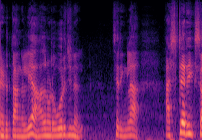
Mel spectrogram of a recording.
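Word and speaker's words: Asterix: For example, 2 வருஷத்துக்கு ஒரு தடவை ஆஸ்ட்ரிக்ஸ் அப்படின்னு சொல்லிட்டு ஒரு பாப்புலர் கேரக்டர் இருக்குது. நம்ம தமிழில் புலி அப்படின்னு ஒரு படம் எடுத்தாங்க இல்லையா, அதனோட ஒரிஜினல், சரிங்களா? அஸ்டெரிக்ஸ் அப்படின்னு அதை ப்ரொனவுன்ஸ் பண்ணணும். அந்த ஆஸ்ட்ரிக்ஸ் வந்து நவம்பர் மாதம்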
